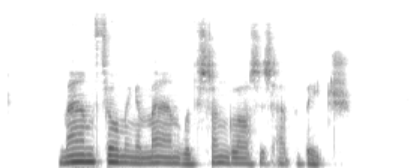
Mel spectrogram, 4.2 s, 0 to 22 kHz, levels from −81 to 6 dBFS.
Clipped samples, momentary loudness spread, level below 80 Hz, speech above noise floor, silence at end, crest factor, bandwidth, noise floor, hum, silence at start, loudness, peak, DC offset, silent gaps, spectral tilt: under 0.1%; 13 LU; -70 dBFS; over 58 dB; 0.7 s; 18 dB; 14.5 kHz; under -90 dBFS; none; 0.6 s; -33 LUFS; -14 dBFS; under 0.1%; none; -5.5 dB/octave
